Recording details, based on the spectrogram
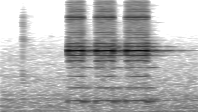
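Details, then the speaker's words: Hero Xpulse motorcycle horn after fitting a genuine Hero replacement horn switch, the old one having failed for a long time: three short, clean, even blasts with a steady bright tone and no rasp or dropout; the horn now works. "ಈಗ so ಉಳ್ಕಿದ್ದ horn, indicator ಎಲ್ಲ ready ಆಗೈತಿ."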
